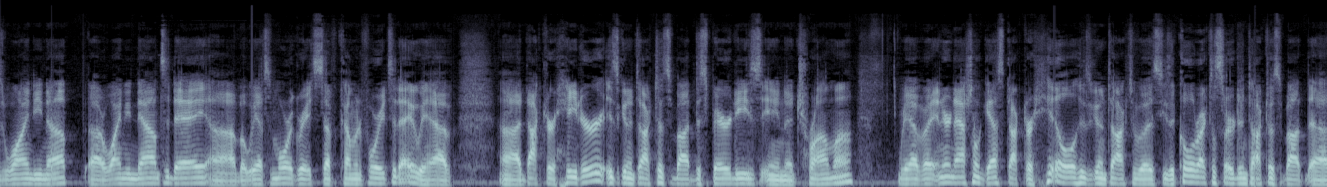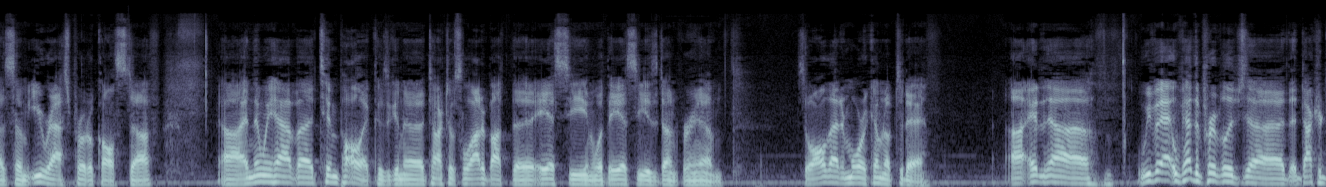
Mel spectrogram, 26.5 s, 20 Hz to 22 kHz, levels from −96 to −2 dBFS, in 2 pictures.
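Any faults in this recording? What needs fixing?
Short silent gaps between stream segments occur at 0.51, 2.51, 4.52, 6.53, 8.53, 10.54, 12.55 and 14.55 s. Each is a hard-edged dropout of 3 to 13 ms, repeating every 2 s, which points to 2 s segments whose timestamps do not quite meet. The player fills each mismatch with silence, so nothing is lost, but the sound is briefly cut. To fix this, align segment timestamps at the packager so each segment starts exactly where the previous one ends.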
